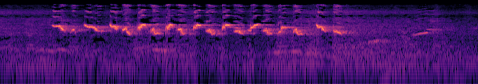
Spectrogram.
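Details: Greater green leafbird, a caged songbird, singing a fast, rough gacor song of rapid chattering notes repeated about three or four times a second, sweeping up and down in a high register, then a few looser whistled notes.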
